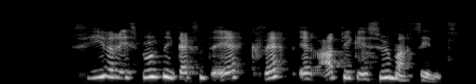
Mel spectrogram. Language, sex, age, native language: Icelandic, male, 12, Icelandic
